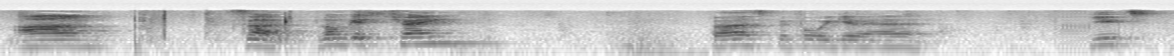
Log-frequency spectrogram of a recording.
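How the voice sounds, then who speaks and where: In an echoey room, an upbeat male teacher quizzes his class and praises their answers, speaking slowly. His voice is a touch high for a man and a bit bright. The sound is dull and slightly muffled, with faint background noise.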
